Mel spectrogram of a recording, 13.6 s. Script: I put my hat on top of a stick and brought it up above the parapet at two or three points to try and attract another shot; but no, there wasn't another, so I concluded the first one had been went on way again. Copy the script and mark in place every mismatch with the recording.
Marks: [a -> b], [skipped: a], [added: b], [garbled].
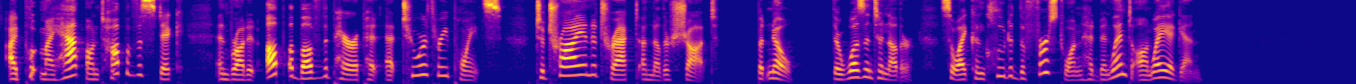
I put my hat on top of a stick and brought it up above the parapet at two or three points to try and attract another shot; but no, there wasn't another, so I concluded the first one had been went on way again.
